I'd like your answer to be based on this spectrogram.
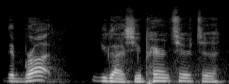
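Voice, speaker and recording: A man's voice: fairly high pitch, normal speed, a little hiss or hum. A middle-aged man hosting a casual podcast conversation, chatty and easygoing, laughing often. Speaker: podcast host.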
